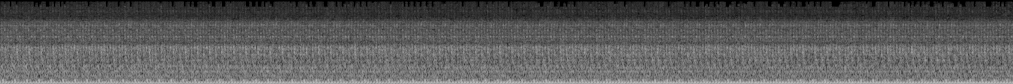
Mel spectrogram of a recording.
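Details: Kia Sportage 1.7 diesel after the injectors were cleaned, copper seals replaced and a new rocker cover fitted: a steady, even diesel idle clatter with no misses or knocks, sounding healthy. Injector 1 then leaked fuel until its connector was clicked home.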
